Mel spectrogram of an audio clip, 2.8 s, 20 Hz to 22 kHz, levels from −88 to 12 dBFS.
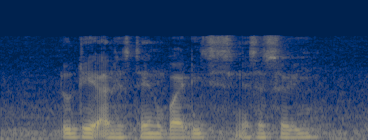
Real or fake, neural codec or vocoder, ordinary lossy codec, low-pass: fake; codec, 16 kHz, 8 kbps, FreqCodec, larger model; none; none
